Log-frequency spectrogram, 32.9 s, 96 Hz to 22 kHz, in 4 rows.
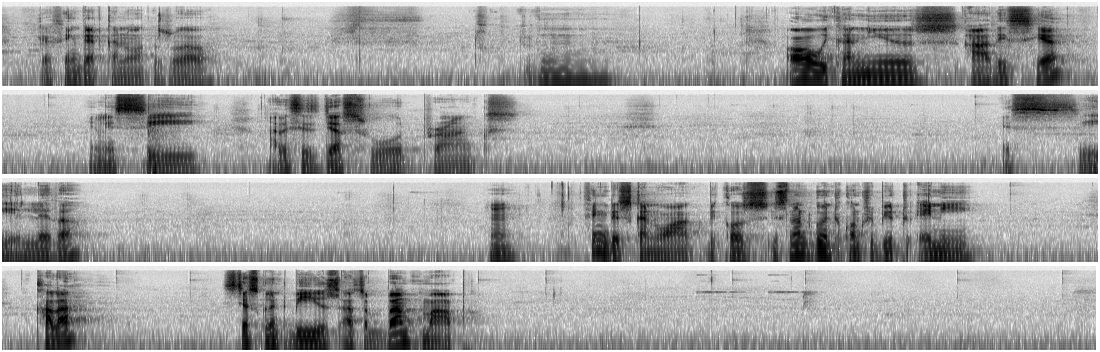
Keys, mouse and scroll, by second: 8.9 click, 25.2 click, 27.0 click, 28.2 click, 32.6-32.8 drag.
